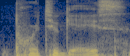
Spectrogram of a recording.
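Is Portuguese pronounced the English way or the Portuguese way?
Portuguese. It is said with a Portuguese pronunciation. The speaker calls it right. "It's actually Portuguese"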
